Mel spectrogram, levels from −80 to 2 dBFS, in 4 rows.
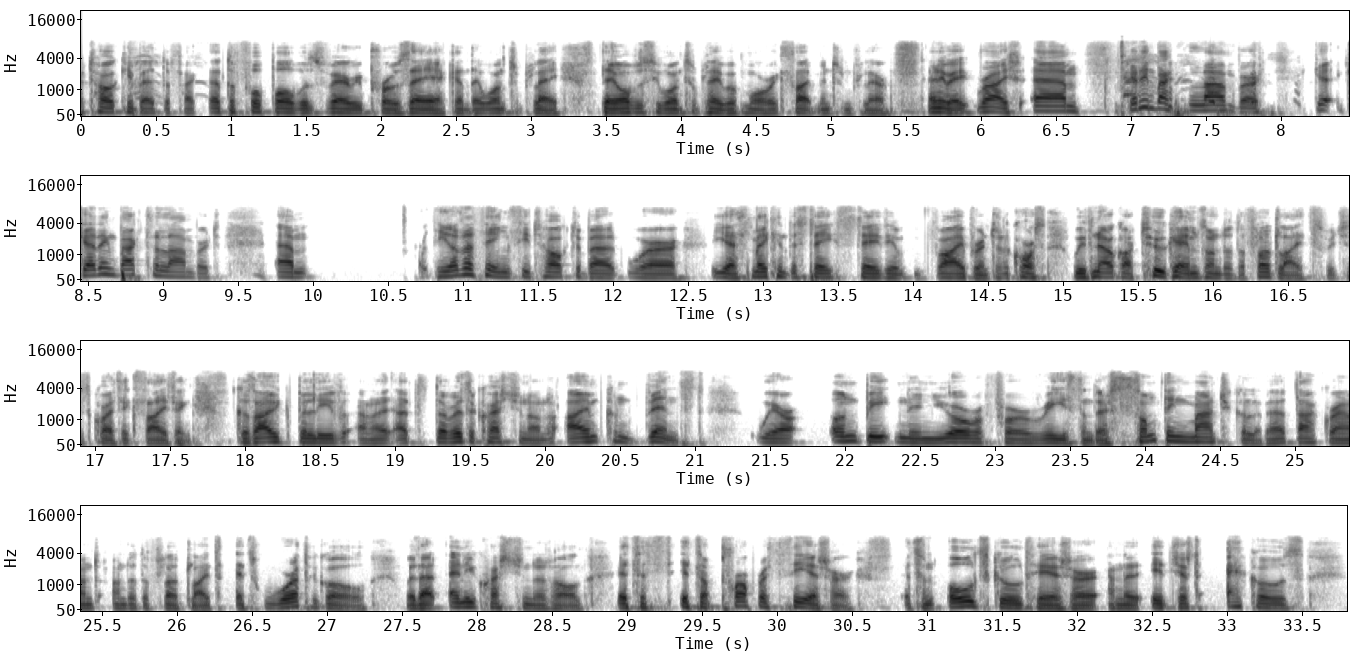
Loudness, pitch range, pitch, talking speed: -19 LUFS, 100-130 Hz, 110 Hz, 215 wpm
